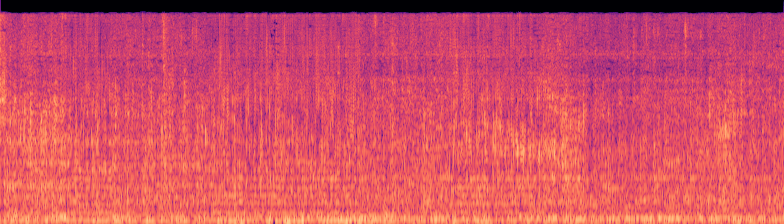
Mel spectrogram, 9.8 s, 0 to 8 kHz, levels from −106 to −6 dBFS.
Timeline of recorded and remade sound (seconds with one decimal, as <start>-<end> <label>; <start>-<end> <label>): 0.0-0.8 recorded; 0.8-1.4 remade; 1.4-2.6 recorded; 2.6-4.5 remade; 4.5-5.6 recorded; 5.6-6.8 remade; 6.8-9.8 recorded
